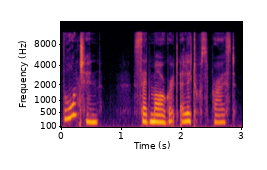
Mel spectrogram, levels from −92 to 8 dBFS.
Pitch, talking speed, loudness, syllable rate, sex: 240 Hz, 120 wpm, -17 LUFS, 5.1 syllables/s, female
